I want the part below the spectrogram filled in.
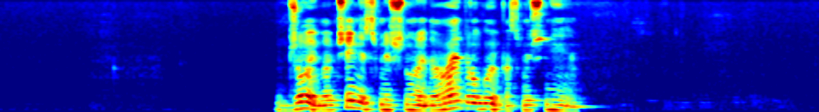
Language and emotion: Russian, neutral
